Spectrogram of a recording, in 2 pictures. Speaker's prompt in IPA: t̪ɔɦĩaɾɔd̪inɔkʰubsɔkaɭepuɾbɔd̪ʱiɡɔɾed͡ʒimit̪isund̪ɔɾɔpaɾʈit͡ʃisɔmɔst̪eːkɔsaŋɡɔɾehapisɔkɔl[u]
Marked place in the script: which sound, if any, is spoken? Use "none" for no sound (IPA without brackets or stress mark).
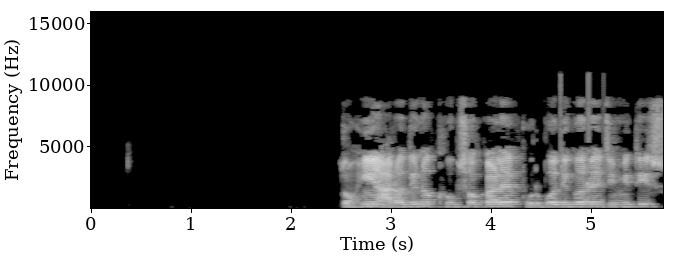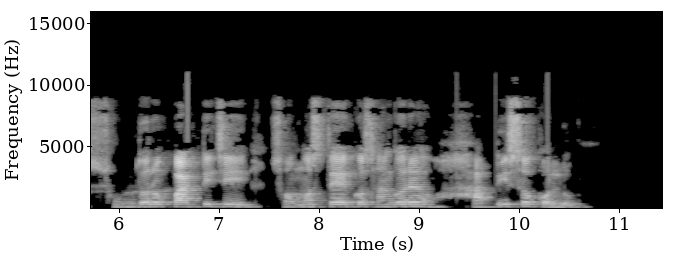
u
